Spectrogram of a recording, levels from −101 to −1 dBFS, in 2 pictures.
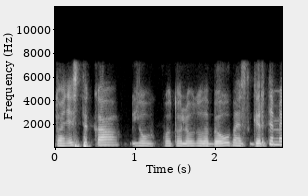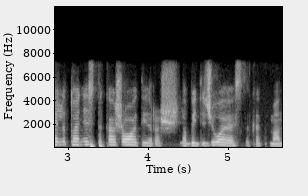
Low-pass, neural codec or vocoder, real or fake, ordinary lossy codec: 7.2 kHz; none; real; MP3, 96 kbps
